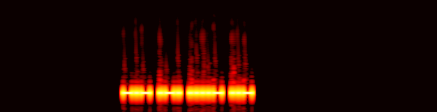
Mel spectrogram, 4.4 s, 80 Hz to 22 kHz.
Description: Morse code, heard as a keyed tone, about 40 wpm, 700 Hz. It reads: KR4U
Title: USA Call Signs - 4 Characters - 40wpm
